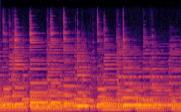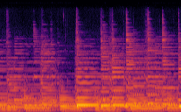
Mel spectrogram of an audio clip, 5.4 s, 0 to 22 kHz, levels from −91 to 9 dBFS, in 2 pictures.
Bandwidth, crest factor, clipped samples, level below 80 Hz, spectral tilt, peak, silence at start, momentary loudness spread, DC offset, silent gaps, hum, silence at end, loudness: 14.5 kHz; 16 dB; under 0.1%; -42 dBFS; -6 dB/octave; -2 dBFS; 0 s; 7 LU; under 0.1%; none; none; 0 s; -18 LUFS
